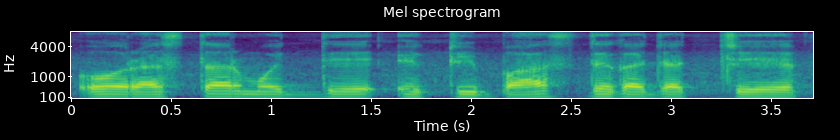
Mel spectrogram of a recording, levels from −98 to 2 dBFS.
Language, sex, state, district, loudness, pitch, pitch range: Bengali, male, Assam, Hailakandi, -15 LUFS, 115 Hz, 110-115 Hz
